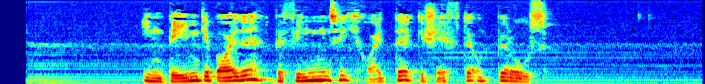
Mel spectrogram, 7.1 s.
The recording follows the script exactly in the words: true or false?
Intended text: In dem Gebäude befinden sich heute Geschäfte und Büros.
true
